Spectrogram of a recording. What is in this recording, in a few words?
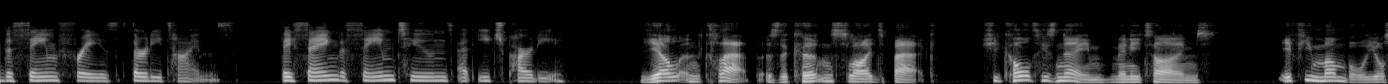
Ideal microphone sample; Shure Aonic50 Gen2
